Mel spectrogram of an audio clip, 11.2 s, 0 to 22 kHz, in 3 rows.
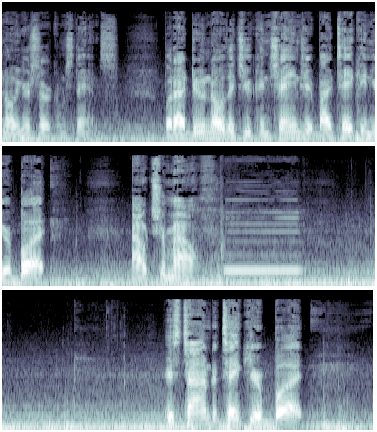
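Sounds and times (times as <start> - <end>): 
speech: 0.0 - 4.4, 5.0 - 5.8, 9.1 - 10.6
engine and road noise: 0.0 - 11.1
car horn honk: 5.5 - 6.9.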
